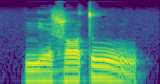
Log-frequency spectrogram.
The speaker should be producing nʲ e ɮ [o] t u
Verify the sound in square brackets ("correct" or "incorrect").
incorrect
